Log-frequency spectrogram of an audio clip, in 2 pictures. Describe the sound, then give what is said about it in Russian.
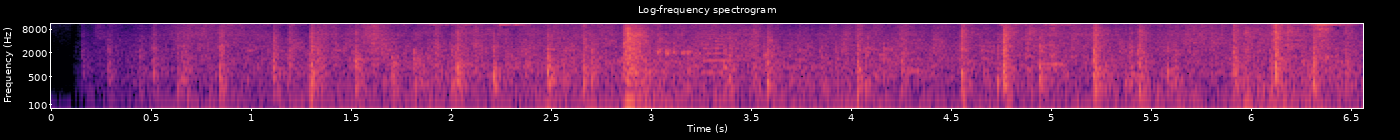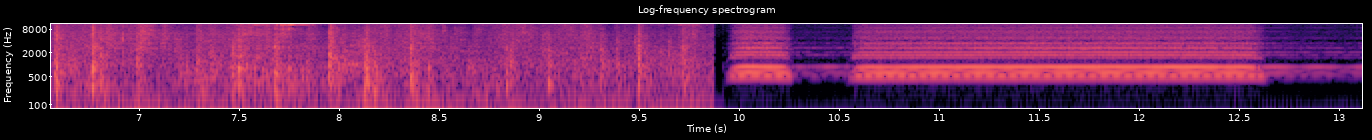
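A train car rolls along the rails with a steady, rhythmic clatter of wheels for about ten seconds, then a loud, sustained horn-like whistle sounds in two long blasts. “За окном вагона неторопливо плыли однообразные картинки.”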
